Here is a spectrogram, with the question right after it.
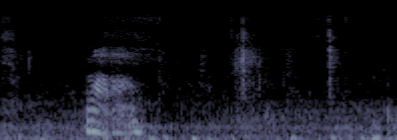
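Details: House cat waiting for breakfast in the morning; one short meow rising then falling, against low room rumble and small clicks.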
